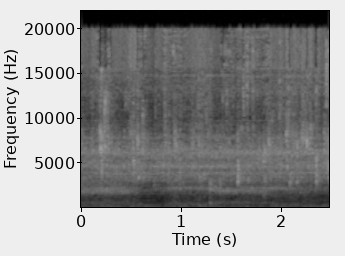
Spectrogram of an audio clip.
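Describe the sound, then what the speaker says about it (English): Water running steadily from a sink tap while hands are washed, a continuous close hiss and splash with no talking. "We're waiting impatiently for her to finish washing her hands"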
